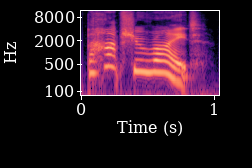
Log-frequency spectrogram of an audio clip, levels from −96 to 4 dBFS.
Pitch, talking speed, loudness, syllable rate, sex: 310 Hz, 175 wpm, -14 LUFS, 5.7 syllables/s, female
